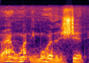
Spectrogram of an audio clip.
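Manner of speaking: low, soft, fast retold mutter; muttered quote. Telling the auditors he's quitting, low fast mutter. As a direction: mutter it like you're done with it all.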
